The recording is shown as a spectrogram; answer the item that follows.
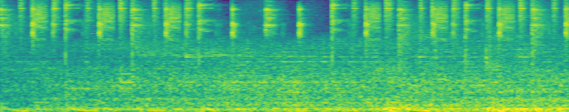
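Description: A car driving along a road, heard from inside as a steady low engine and road rumble with faint tire hiss, continuous and moderately quiet throughout.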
